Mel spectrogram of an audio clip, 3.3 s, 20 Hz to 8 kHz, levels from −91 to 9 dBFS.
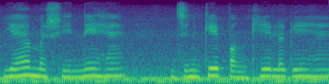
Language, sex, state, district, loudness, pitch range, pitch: Hindi, female, Punjab, Fazilka, -15 LUFS, 170-210 Hz, 195 Hz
